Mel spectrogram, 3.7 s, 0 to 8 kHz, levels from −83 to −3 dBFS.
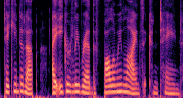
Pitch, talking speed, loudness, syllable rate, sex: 180 Hz, 180 wpm, -20 LUFS, 5.8 syllables/s, female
